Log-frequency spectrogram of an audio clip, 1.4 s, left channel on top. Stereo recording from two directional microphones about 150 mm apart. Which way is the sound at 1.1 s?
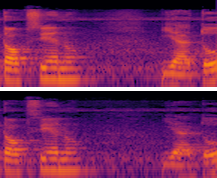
75° left (ahead or behind).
